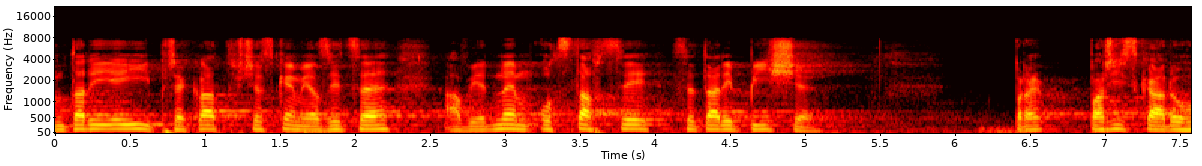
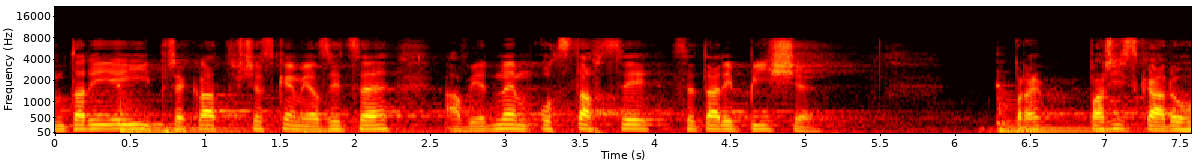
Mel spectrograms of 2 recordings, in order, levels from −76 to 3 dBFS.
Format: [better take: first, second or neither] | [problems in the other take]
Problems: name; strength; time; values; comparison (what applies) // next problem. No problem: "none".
first | background sound (Bowed string instrument); 14 dB below the speech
